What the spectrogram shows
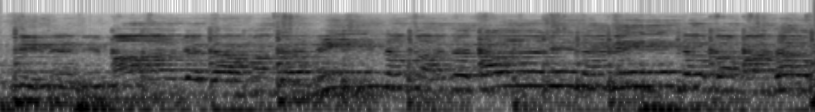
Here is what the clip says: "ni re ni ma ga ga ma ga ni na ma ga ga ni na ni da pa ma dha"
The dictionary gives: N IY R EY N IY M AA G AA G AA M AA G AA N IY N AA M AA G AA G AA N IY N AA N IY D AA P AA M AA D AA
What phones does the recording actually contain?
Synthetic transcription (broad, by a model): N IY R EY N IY M AA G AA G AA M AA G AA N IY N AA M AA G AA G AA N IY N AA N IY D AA B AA M AA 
